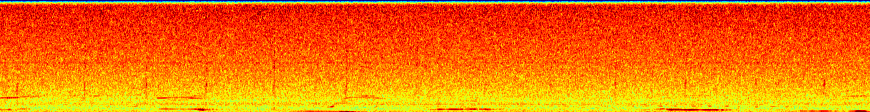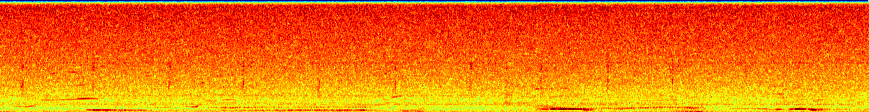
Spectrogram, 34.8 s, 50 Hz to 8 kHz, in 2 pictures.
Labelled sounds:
0.0	0.4	humpback whale, 1.0 to 1.2 kHz
3.1	3.5	humpback whale, 1.0 to 1.2 kHz
18.7	19.3	humpback whale, 0.93 to 1.1 kHz
25.2	25.5	humpback whale, 1.0 to 1.2 kHz

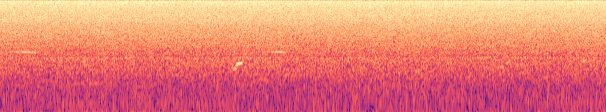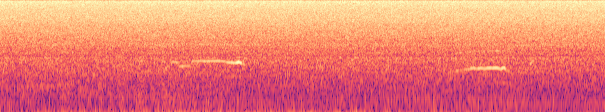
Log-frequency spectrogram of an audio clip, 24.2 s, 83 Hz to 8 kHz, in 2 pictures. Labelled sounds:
5.4	5.7	humpback whale, 0.93 to 1.0 kHz

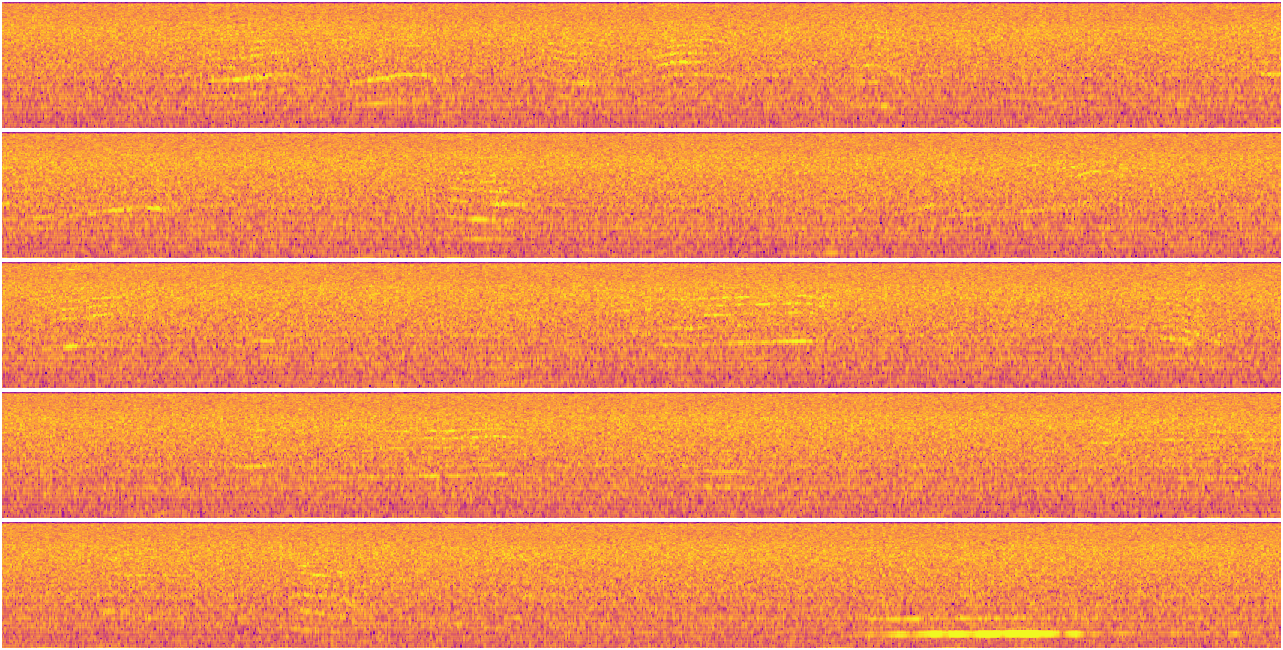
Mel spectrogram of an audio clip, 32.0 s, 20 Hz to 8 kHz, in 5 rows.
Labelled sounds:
1.0	1.5	humpback whale, 1.2 to 1.4 kHz
1.7	2.2	humpback whale, 1.0 to 1.4 kHz
3.2	3.5	humpback whale, 1.7 to 2.3 kHz
6.8	7.1	humpback whale, 1.1 to 1.3 kHz
8.6	8.9	humpback whale, 0.90 to 1.1 kHz
11.1	11.4	humpback whale, 0.99 to 1.1 kHz
16.2	16.9	humpback whale, 1.1 to 3.4 kHz
21.4	21.7	humpback whale, 3.0 to 3.3 kHz

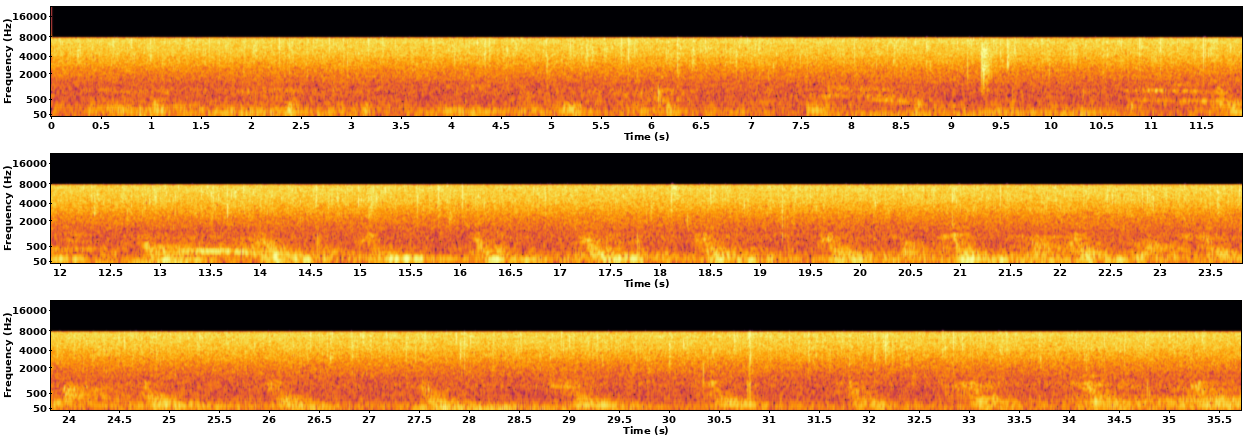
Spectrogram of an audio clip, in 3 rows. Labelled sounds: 7.8	8.1	humpback whale, 0.88 to 1.2 kHz
10.9	11.2	humpback whale, 0.78 to 0.97 kHz
28.8	29.1	humpback whale, 0.78 to 0.97 kHz
30.2	30.5	humpback whale, 0.78 to 1.1 kHz
32.8	33.1	humpback whale, 0.78 to 1.0 kHz

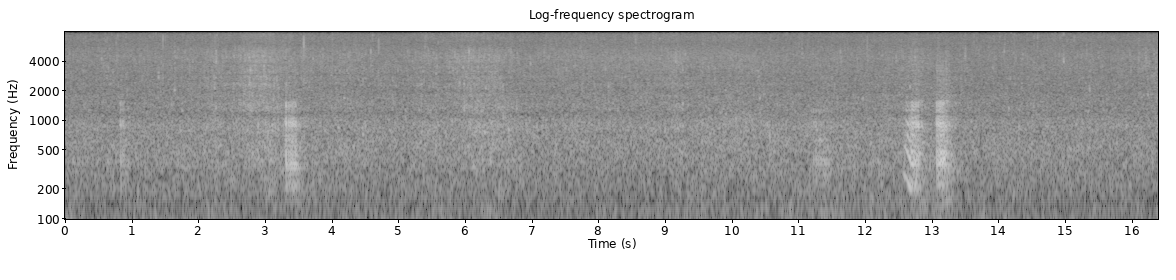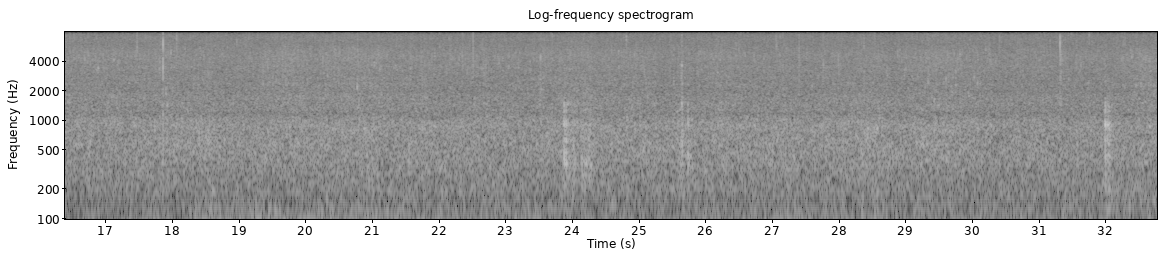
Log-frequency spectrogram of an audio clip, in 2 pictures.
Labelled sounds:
12.6	12.9	croaking sound likely from a nearby submerged object, 0.81 to 1.1 kHz

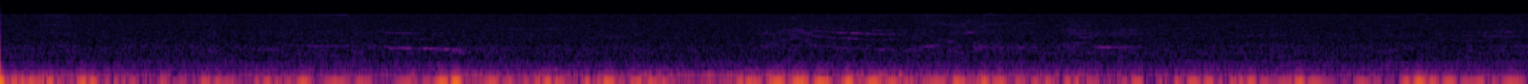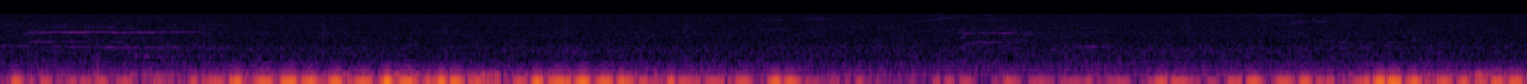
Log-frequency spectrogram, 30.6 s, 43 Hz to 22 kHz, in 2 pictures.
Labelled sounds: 3.2	4.2	killer whale, Bigg's (transient), 1.8 to 7.3 kHz
5.0	5.3	killer whale, Bigg's (transient), 2.4 to 2.5 kHz
8.1	9.0	killer whale, Bigg's (transient), 1.2 to 2.7 kHz
13.8	14.0	killer whale, Bigg's (transient), 5.7 to 6.2 kHz
15.5	16.7	killer whale, Bigg's (transient), 0.93 to 2.7 kHz
17.0	17.3	killer whale, Bigg's (transient), 2.0 to 2.1 kHz
22.9	23.6	killer whale, Bigg's (transient), 4.7 to 5.4 kHz
24.6	25.5	killer whale, Bigg's (transient), 0.83 to 6.0 kHz
28.2	28.5	killer whale, Bigg's (transient), 3.9 to 4.8 kHz

